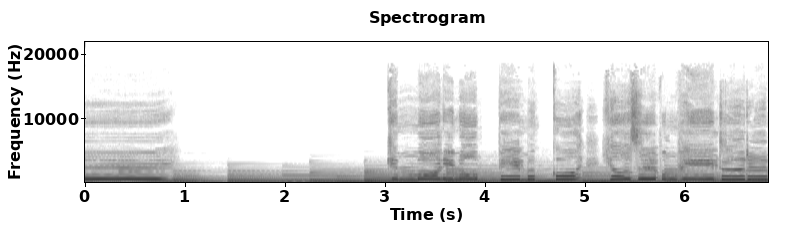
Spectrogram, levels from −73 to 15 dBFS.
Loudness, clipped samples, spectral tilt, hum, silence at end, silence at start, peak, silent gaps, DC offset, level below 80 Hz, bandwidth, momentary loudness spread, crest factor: -16 LUFS; under 0.1%; -6.5 dB/octave; none; 0 s; 0 s; -2 dBFS; none; under 0.1%; -32 dBFS; 18 kHz; 11 LU; 12 dB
